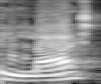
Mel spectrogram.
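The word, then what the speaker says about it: low: को आव प्रोनाउंस करेंगे, लेकिन ये वर्ड के लास्ट में अगर OW आए तो वहाँ पे हम O प्रोनाउंस करेंगे। जैसे कि देखिए यहाँ पे एग्जाम्पल है लो।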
